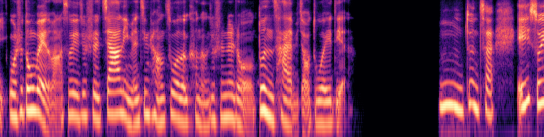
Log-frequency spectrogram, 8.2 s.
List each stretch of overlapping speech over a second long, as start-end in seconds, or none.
none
